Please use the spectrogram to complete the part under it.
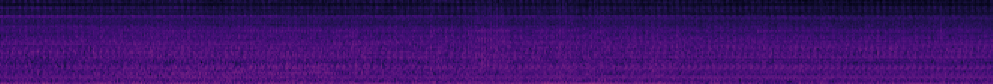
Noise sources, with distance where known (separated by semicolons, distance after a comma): jackhammer, near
